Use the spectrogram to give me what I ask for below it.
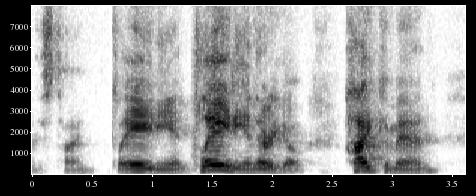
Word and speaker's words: Pleiadian: And included in that is the Andromedan Council, the Pleiadian, I think I said it right this time, Pleiadian, there we go, High Command, that have long been monitoring the Earth's situation, okay?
